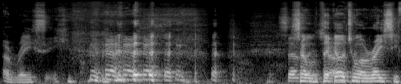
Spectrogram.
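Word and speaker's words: Arese: Alpha Romeo Factory isn't it it's actually called aasy r a r a r e s e but of course pronounced aasy so they go to aasy factory yeah right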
